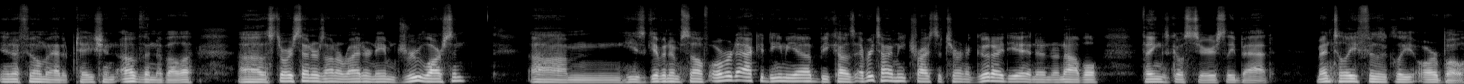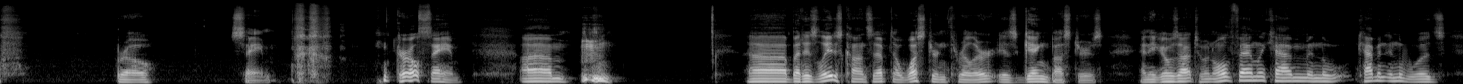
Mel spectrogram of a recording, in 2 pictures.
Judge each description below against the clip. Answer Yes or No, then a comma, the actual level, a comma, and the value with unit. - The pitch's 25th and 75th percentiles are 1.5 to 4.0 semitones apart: No, average, 4.4 semitones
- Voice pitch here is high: No, low, 130 Hz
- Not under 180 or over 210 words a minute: No, average, 155 wpm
